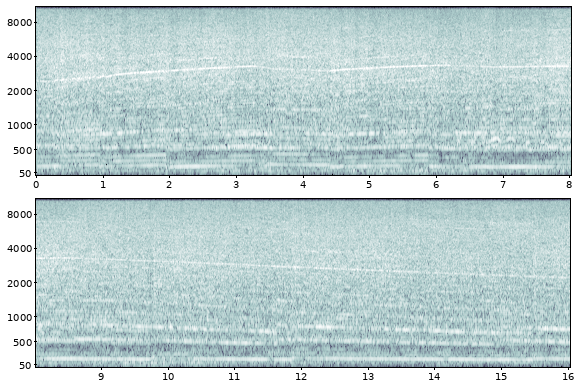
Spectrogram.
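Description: A racing car engine whines loudly, rising and falling in pitch as gears change.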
